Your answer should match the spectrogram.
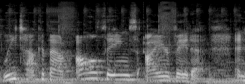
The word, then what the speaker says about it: Ayurveda: So I know a lot of people say Ayurveda, which you're not wrong, but it's mostly pronounced Ayurveda.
